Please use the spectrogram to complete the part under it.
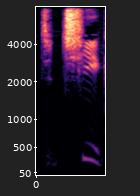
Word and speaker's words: qi: So qi can be qi or chi, depending on how you want to pronounce it.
